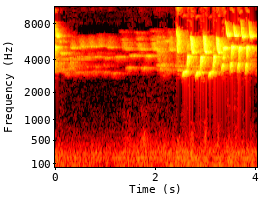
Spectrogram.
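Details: European goldfinch singing in the Malaga style, a long thin tremolo note followed by a loud burst of fast, bright, repeated twittering syllables.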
